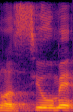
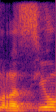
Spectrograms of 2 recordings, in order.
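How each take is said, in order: First: The word ends on an 'ay' vowel. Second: The word ends on an 'm' sound. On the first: It is a noun meaning a CV. "രണ്ടാമത്തെ വാക്ക് ഉച്ചരിക്കുന്നത് റെസ്യൂമെ" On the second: It is a verb meaning to continue. "ആദ്യം റെസ്യൂം എന്നും"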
